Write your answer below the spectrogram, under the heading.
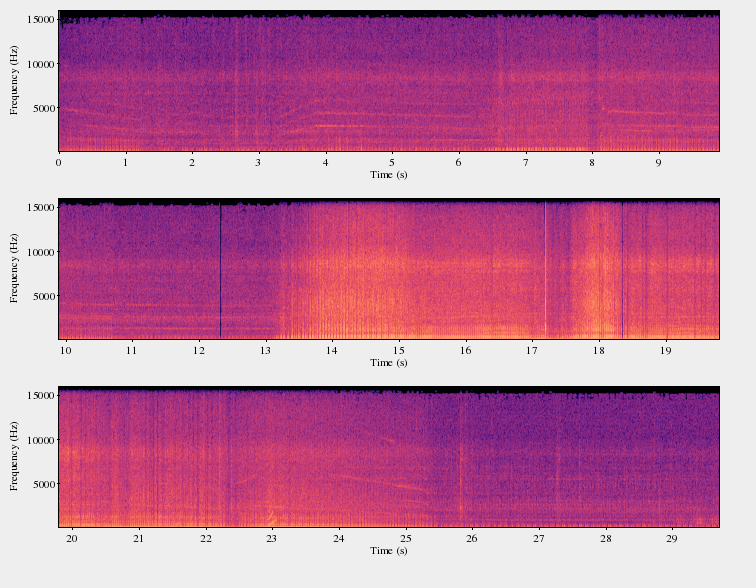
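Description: Royal Enfield Continental GT motorcycle engine under way. It runs steadily at first, then about halfway through opens up and gets much louder, the pitch climbing and dropping sharply twice at gear changes, before easing off near the end.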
